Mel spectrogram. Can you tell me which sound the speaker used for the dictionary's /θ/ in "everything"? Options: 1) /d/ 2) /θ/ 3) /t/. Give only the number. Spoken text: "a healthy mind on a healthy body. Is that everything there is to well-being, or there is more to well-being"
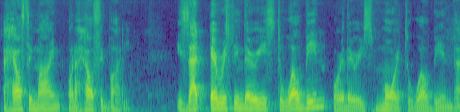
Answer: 2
